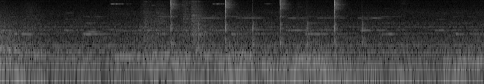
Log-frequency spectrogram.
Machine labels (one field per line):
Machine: valve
